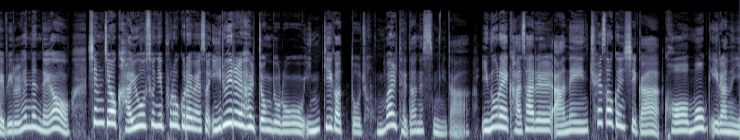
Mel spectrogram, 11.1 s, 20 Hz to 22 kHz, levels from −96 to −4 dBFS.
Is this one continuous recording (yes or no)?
no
